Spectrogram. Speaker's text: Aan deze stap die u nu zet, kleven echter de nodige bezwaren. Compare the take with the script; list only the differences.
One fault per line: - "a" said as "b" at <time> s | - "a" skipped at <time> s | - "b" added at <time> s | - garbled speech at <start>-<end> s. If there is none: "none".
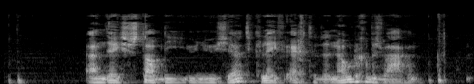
none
